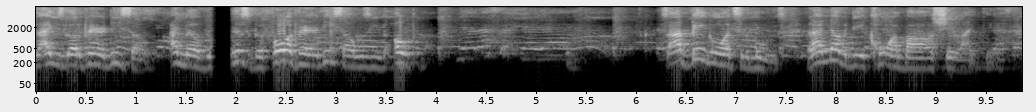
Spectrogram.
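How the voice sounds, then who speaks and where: A man with a Southern Memphis accent, his voice hoarse from a cold and breaking into coughs. He pitches high for a man and talks loose and profane straight to a phone camera. Music plays clearly under him the whole time. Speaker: vlogger reviewing a movie. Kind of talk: casual spoken movie review.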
